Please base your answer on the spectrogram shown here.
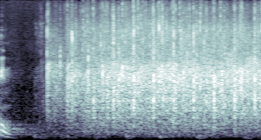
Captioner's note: applause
